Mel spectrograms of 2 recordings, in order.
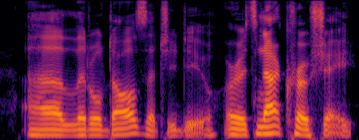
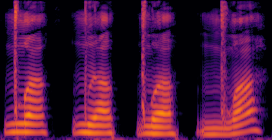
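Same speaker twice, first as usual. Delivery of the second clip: blown kisses; 4 semitones higher, slower than usual. Real, not acted. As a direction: blow kisses to the listeners. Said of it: "let me go ahead and kiss you guys too".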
